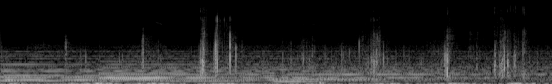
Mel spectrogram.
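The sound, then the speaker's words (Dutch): Footsteps crunch along an outdoor path on the Dwingelderveld heath, several steps at an uneven pace, moderately loud, over a steady background hum, as people walk in fresh, pleasant walking weather. “We lopen door het Dwingelder Veld.”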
